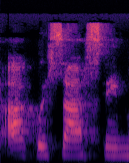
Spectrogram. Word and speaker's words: Akwesasne: Looks like there's some very uh, fun chemicals that we'll be talking about here um, with the Akwesasne Mohawk women. – Well done. You got the pronunciation just right.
